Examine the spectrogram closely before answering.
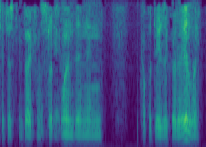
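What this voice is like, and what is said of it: Strained, fading voice. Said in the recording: “I'm just jet-lagged right now. That's where I'm rapidly losing my voice.”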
